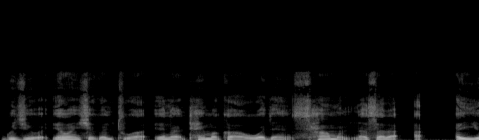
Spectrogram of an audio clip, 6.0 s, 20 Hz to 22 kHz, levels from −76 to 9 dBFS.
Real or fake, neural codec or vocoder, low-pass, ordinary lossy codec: real; none; 10.8 kHz; MP3, 64 kbps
